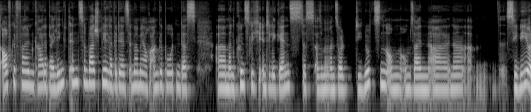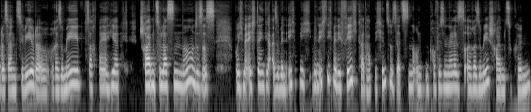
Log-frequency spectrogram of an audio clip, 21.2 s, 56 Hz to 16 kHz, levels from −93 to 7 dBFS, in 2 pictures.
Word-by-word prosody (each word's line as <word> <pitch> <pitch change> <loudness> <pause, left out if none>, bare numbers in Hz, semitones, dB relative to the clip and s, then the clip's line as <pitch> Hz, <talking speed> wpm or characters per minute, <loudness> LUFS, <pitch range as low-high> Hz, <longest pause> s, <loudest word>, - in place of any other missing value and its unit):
aufgefallen, 220 +1 +1
grade 200 +1 -2
bei 185 -2 0
LinkedIn 235 +6 -1
zum 245 -2 0
Beispiel, 230 +1 +1
da 205 - -1
wird 205 0 -3
ja - - +2
jetzt 190 0 -2
immer 210 0 -1
mehr 205 -1 -2
auch 190 - -6
angeboten, 200 0 -3
dass, 180 0 0 0.4
ähm, 185 0 +1
man 180 0 0
künstliche 210 -1 -2
Intelligenz 185 +1 -1
dass 185 0 -3
also, 175 0 -3
man 175 -1 -1
soll 175 0 -2 0.2
die 180 -1 -4
nutzen, 225 +3 0
um 180 -2 -2
um 180 +1 -4
sein, 175 0 0
äh, 175 0 -3
ne, 180 0 -5 0.5
äh, - - -18
CV 195 +4 +2
oder 160 -4 +2
sein 165 +1 0
CV 180 +6 +3
oder 155 -6 0
Résumé, 190 +8 +2
sagt 195 -1 -4
man 95 - -1
ja - - +1
hier, 200 +1 +1 0.4
schreiben 210 0 +7
zu 220 - +2
lassen, 210 0 +5
ne? 235 +8 +2
Und 250 - +2
das 195 -3 +1
ist 185 - +5 0.4
wo 200 - +1
ich 195 - 0
mir 205 - +1
echt 205 -1 0
denke: 205 -1 0
„Also, 175 +3 -1
wenn 175 0 +1
ich 230 +3 -4
mich 230 -3 -5
wenn 205 0 -1
ich 235 - -3
nicht 290 -3 -1
mehr 235 - +4
die 200 - +1
Fähigkeit 265 - +1
habe, 155 +1 -6
mich 165 -1 -9
hinzusetzen 225 -4 0
und 180 -1 -5
'n 180 - -6
professionelles, 195 +1 -1
äh, - - -1
Résumé 185 +6 +1
schreiben 165 -10 -2
zu 165 0 -4
können, 175 +6 -2
195 Hz, 210 wpm, -22 LUFS, 180-215 Hz, 0.5 s, schreiben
